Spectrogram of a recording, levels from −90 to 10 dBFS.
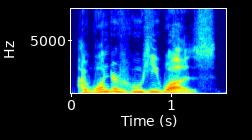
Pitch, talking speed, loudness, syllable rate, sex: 165 Hz, 195 wpm, -17 LUFS, 4.4 syllables/s, male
